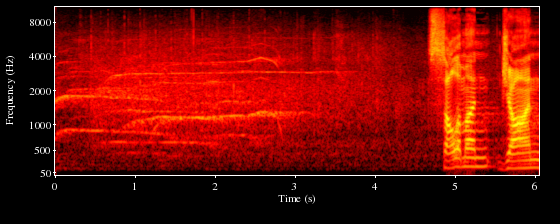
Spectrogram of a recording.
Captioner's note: crowd cheering; crowd applauding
